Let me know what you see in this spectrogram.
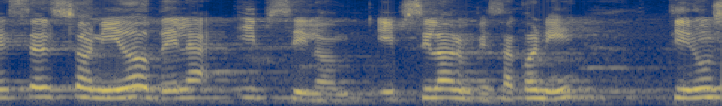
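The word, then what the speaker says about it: ípsilon: Perdón es así y el sonido de ipsilon es de una u francesa Qué significa esto que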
